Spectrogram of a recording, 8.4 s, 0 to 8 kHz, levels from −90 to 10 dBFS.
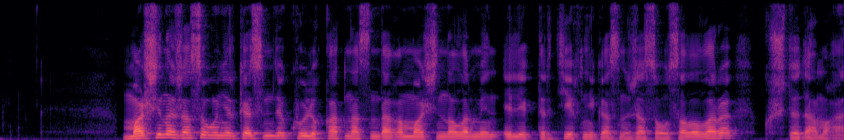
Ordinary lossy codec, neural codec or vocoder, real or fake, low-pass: none; none; real; none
